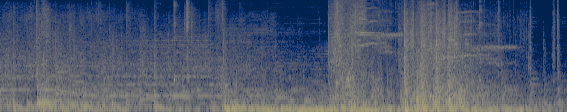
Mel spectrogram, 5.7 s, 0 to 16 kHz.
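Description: A rapid burst of gunfire from the Captain's shotgun in Risk of Rain 2, with crackling impacts and debris in a dense, busy game soundscape, fairly quiet overall.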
